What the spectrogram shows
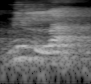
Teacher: makanya tidak ada suara nun, seakan-akan nggak ada, seakan-akan mim ketemu lam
